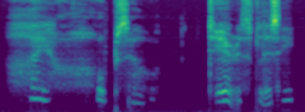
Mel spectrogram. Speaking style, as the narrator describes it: said Eugene wistfully, and yet somewhat whimsically

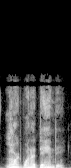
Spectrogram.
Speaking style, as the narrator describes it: he added under his breath, yet not so quietly but that I failed to hear the words

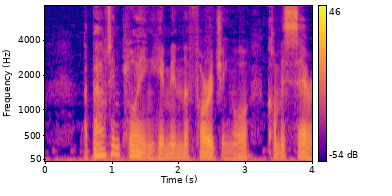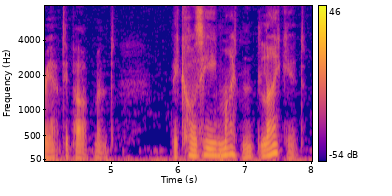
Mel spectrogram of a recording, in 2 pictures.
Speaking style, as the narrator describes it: Grewgious in a lower tone after his clerk's departure

